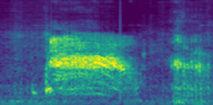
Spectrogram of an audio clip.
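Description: An agitated house cat, held against its will, lets out one harsh growling yowl a little under a second long.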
